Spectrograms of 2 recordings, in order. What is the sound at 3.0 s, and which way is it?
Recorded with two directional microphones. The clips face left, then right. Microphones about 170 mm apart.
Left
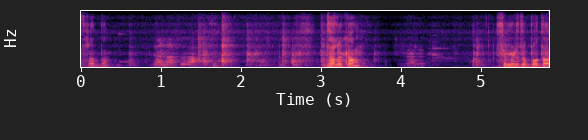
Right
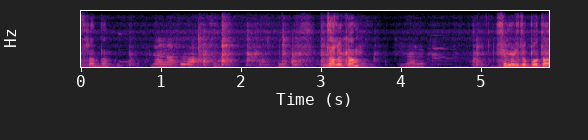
Speech, 15° right (ahead or behind).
